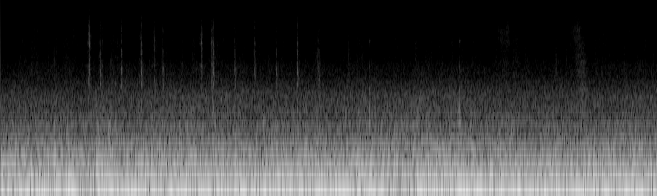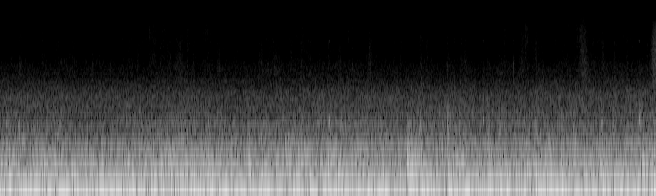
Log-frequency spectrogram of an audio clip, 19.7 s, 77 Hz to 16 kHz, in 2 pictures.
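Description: Steady low road and tyre rumble inside the cabin of an electric BMW iX xDrive50 driving on an old concrete road, with no engine note. A short run of faint sharp clicks comes through about a second or two in.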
